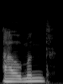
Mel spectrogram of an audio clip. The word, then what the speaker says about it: almond: cashew Armond thank you a lot of people I know pronounce the L in Armond and I think almond oh I'm not American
